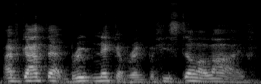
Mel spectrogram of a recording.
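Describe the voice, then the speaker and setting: A man's voice: medium pitch, animated, moderate pace, a little hiss or hum, close to an everyday voice. A man voicing a shaken, panting schoolboy in a storybook reading. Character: English schoolboy, shaken but brave.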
